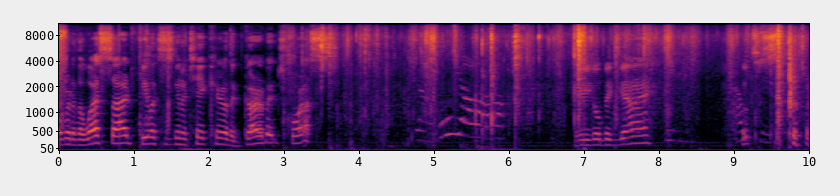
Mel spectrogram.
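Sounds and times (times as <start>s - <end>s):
card wrappers crinkling: 2.9s - 10.0s
child speaking: 4.7s - 6.0s, 8.0s - 9.6s.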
